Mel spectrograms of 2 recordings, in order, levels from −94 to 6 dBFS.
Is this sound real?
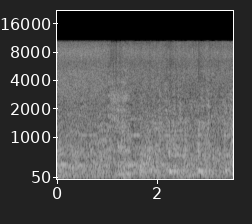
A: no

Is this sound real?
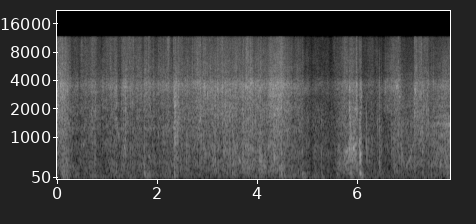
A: yes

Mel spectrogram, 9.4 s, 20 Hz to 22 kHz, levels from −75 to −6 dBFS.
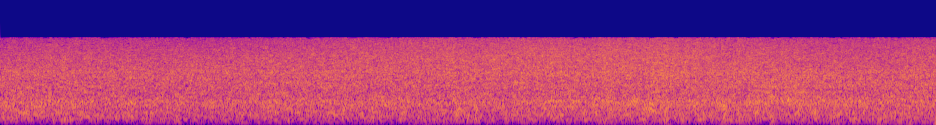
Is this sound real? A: yes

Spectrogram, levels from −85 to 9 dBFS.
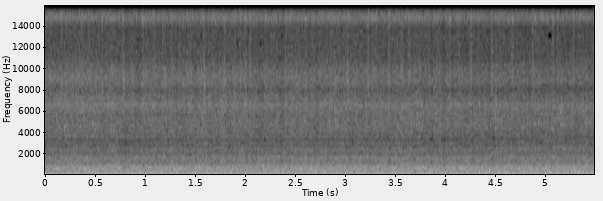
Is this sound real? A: no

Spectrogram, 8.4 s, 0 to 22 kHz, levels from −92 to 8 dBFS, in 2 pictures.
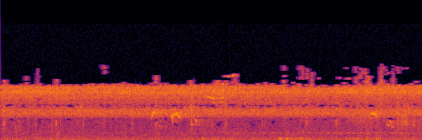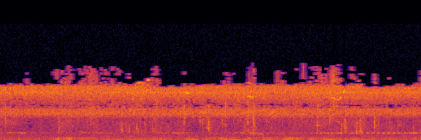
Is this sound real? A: yes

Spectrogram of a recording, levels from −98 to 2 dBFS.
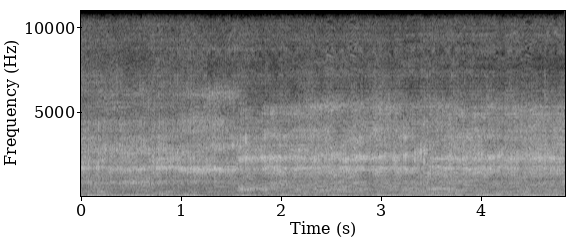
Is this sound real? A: no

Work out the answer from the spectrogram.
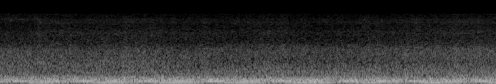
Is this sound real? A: yes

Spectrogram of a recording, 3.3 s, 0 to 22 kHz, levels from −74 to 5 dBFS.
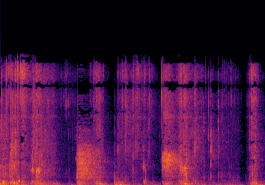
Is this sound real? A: yes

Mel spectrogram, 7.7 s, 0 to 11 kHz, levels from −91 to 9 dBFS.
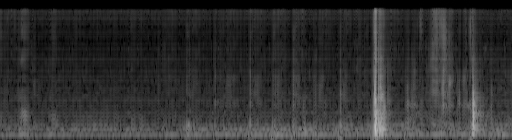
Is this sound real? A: no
